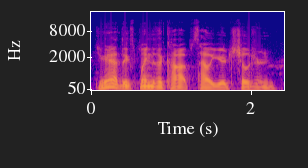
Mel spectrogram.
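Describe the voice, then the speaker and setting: A man's voice: low voice, fast. A man giving casual, wry commentary as the host of a movie reaction video.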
